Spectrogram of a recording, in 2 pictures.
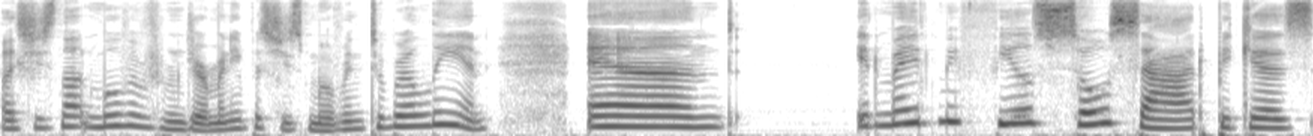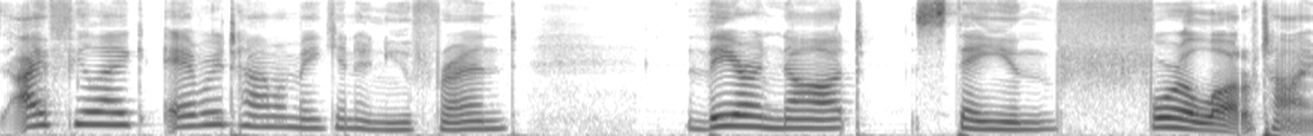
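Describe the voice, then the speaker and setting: A woman with a Spanish accent speaks fairly slowly in a fairly high pitch with lively intonation, on a very clean recording with a silent background. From Peru. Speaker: podcast host. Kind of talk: casual solo podcast chat. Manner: hesitant, many fillers and restarts.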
